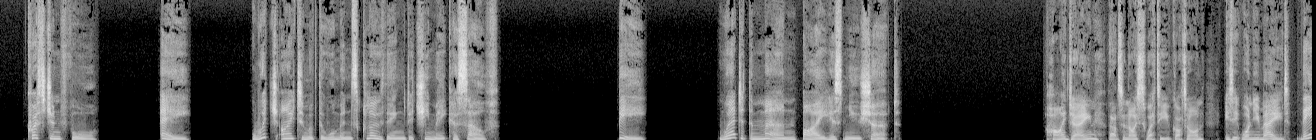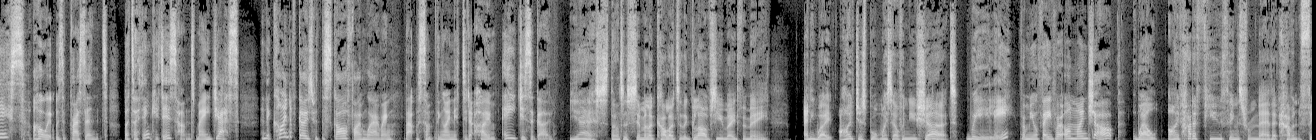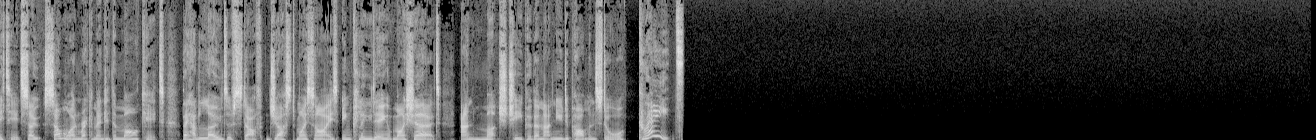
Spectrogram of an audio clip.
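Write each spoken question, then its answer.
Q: Which item of the woman's clothing did she make herself?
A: the scarf

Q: Where did the man buy his new shirt?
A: The Market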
